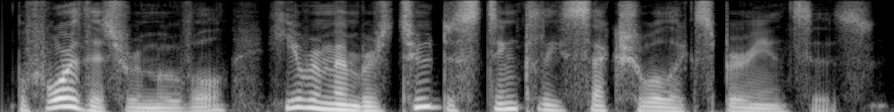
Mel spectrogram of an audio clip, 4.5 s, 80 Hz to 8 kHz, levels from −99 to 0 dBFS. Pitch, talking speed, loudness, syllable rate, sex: 130 Hz, 120 wpm, -21 LUFS, 5.1 syllables/s, male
